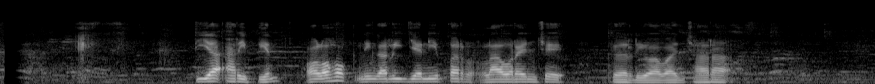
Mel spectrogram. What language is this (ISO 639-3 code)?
sun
